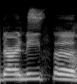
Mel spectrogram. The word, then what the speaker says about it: Darnetha: No, I'm you like, saying it right, Darnetha.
